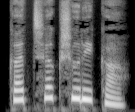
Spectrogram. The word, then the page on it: ಕಚ್ಛಕ್ಷುರಿಕ: Kannada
